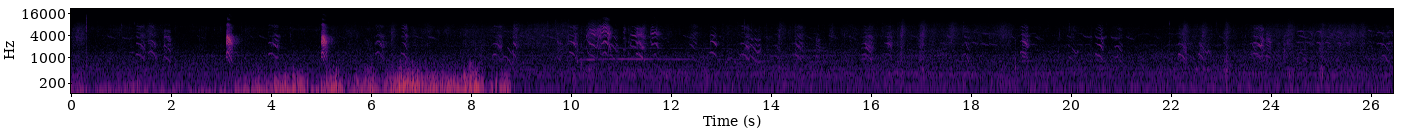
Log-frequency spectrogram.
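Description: Many birds chirping and calling, short sharp notes throughout. Two sharp clicks come about three and five seconds in, and a low rumble sits under the first eight seconds.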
